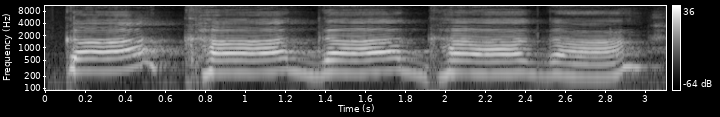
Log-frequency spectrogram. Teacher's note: ये पहला कवर्ग जो है कंठ से, चवर्ग जो है तालु से, टवर्ग जो है मूर्धा से, तवर्ग दांतों से और पवर्ग जो है ओंठों से टच करते हुए, उसको छूते हुए जो है बाहर आती है।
